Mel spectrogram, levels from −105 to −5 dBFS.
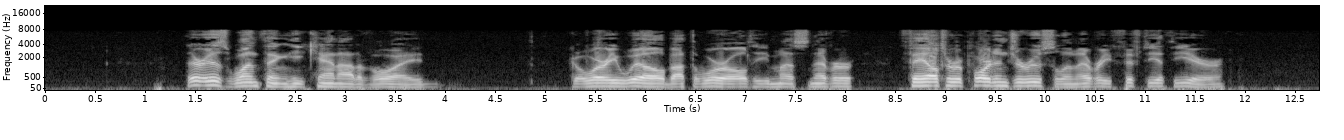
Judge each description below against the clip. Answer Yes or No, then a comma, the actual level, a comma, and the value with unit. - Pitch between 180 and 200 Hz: No, low, 110 Hz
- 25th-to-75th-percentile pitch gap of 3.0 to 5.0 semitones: Yes, average, 3.3 semitones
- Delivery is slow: Yes, slow, 120 wpm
